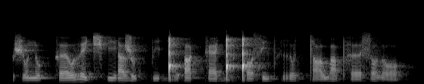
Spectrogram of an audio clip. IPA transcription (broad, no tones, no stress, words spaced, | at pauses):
ʃonokːɜo̯ ðet͡ɕʰi ɾɑʐupːi ɡ͡ǃoʔɑkːæ ɡ͡ǃuǃɔsi pʰrotːɑ wɑpʰɜ sɔðɔ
